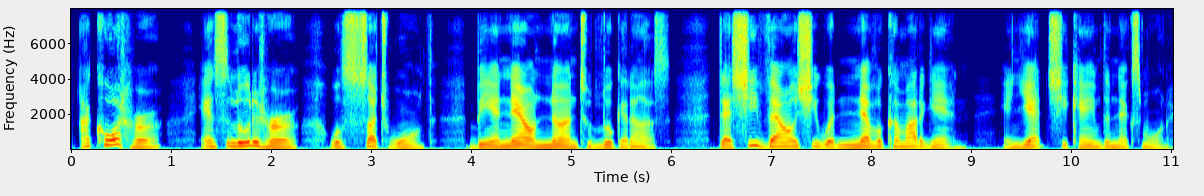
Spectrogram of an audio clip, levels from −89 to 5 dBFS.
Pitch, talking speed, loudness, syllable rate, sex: 160 Hz, 175 wpm, -18 LUFS, 3.8 syllables/s, female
